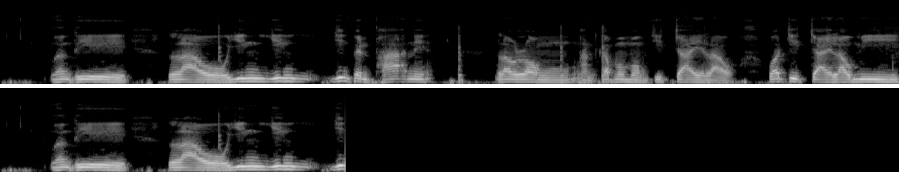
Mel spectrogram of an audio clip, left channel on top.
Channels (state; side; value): drops out; right; at 3.5 s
